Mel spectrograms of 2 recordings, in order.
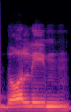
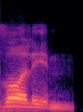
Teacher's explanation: Padahal ini 2 makhraj yang berbeda dan zo itu berdiri di mana, dilihat ini, di lisan itu ujung gigi itu kan ya, ada zo, harusnya di situ penyebutannya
